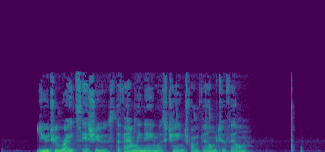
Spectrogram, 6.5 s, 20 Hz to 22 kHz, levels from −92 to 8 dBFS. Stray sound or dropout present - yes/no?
no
